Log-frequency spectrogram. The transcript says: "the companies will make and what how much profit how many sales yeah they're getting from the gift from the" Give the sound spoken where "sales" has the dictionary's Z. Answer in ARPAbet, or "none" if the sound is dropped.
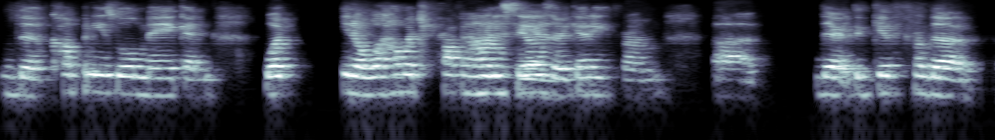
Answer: Z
